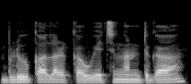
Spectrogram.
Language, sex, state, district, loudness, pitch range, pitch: Wancho, male, Arunachal Pradesh, Longding, -15 LUFS, 110-115 Hz, 110 Hz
